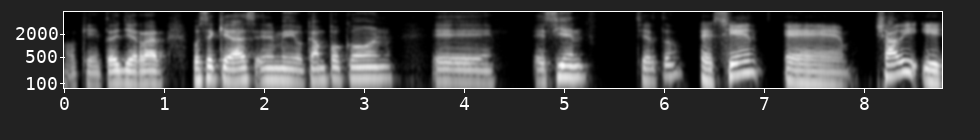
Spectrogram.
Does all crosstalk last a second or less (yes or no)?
yes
